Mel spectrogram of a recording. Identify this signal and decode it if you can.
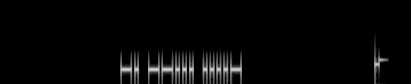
Morse code, heard as a keyed tone, about 34 wpm, 700 Hz. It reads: N74
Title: Common Cut Numbers - 3-Digit 35wpm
